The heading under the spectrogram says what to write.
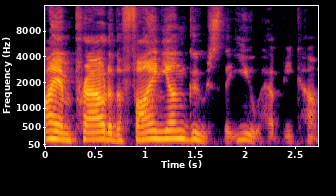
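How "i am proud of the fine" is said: plain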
